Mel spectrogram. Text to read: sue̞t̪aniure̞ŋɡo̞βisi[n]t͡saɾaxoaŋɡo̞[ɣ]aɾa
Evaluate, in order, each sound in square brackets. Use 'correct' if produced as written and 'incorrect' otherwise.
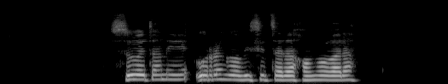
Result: incorrect, correct

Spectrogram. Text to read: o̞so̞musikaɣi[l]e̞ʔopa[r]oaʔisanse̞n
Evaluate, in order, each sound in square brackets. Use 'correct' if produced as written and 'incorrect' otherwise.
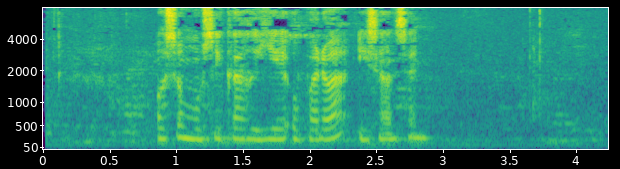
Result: incorrect, incorrect

